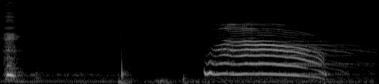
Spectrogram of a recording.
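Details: Pet cat answering its owner: after a few soft clicks and taps, one long, clear, harmonic-rich meow that starts high and slowly slides downward before fading, indoors.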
